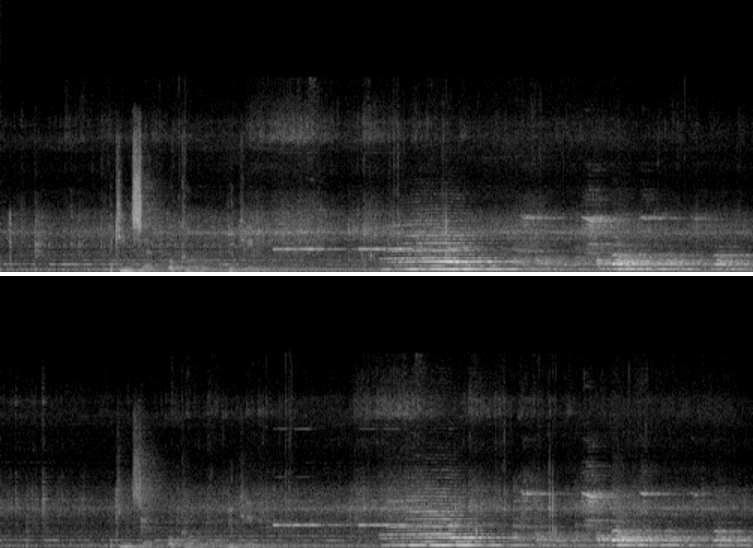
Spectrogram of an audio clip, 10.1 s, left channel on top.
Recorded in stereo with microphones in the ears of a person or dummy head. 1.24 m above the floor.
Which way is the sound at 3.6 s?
25° right (ahead or behind).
